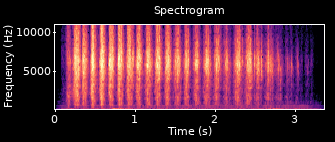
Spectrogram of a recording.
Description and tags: NATIVE RATTLE 01
A native north-American rattle such as those used for ceremonial purposes.
aboriginal, ethnic, first-nations, hand, indian, indigenous, native, north-american, percussion, rattle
